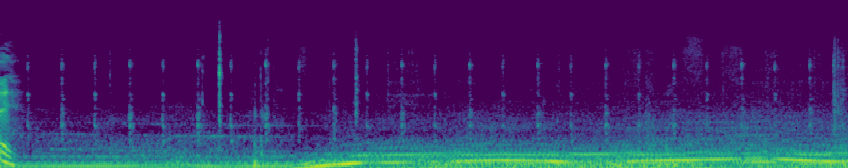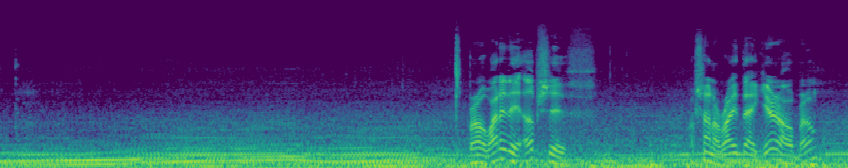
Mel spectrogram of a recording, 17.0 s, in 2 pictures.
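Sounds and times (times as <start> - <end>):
fast regular ticking: 0.0 - 8.6
car engine revving hard: 2.2 - 13.7.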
